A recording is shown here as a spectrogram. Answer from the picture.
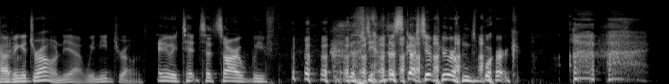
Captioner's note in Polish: oboje śmieją się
